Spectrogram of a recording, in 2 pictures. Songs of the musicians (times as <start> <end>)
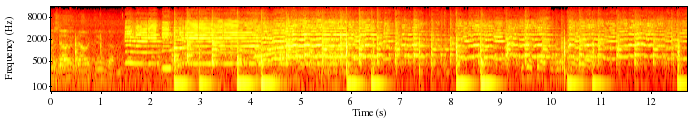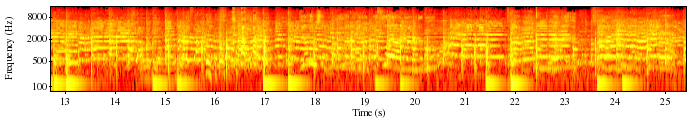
20.1 25.4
